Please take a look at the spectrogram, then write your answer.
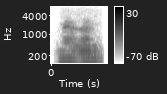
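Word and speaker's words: Melone: तरबूज, उसको भी हम मेलन ही कहते हैं, और मस्क मेलन कह रहे हैं खरबूजा, उसको भी हम मेलन ही कहते हैं, ठीक है। और इसकी हमारी प्रोनाउंसिएशन होती है मेलोनो, मेलोनो, मेलोनो।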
